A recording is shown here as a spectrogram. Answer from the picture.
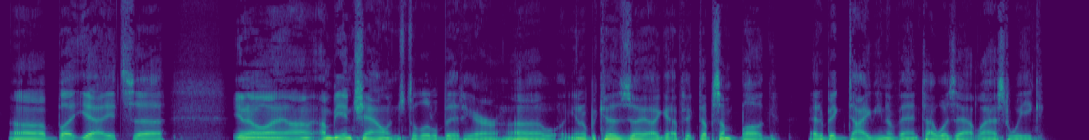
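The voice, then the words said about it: Sick, rough-sounding voice. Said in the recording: “I'm a little bit under the weather. I don't sound my typical radio voice. Actually, I sound more sexy”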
